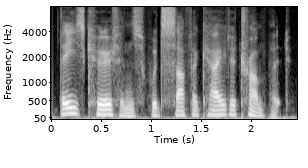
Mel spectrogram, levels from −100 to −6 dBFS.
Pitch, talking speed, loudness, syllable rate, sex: 115 Hz, 145 wpm, -17 LUFS, 5.4 syllables/s, female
